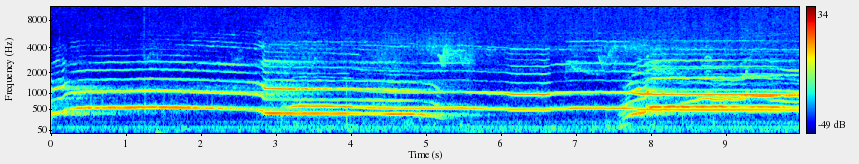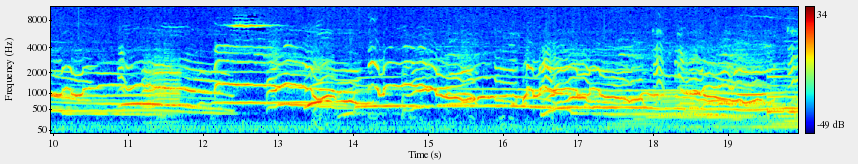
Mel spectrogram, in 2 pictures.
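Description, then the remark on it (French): Wolves howl in long, sliding tones, a single voice at first, then several overlapping into a dense, wavering chorus that fills the second half. The howls are fairly loud, with no talking. “Après la notion de territoire, la famille chez les animaux, l'alimentation chez les animaux et le rôle sanitaire des prédateurs, voici le langage des loups et des animaux en général.”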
